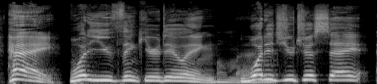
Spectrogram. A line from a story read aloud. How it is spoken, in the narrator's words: 40-year-old guy from across the beach, just yells out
